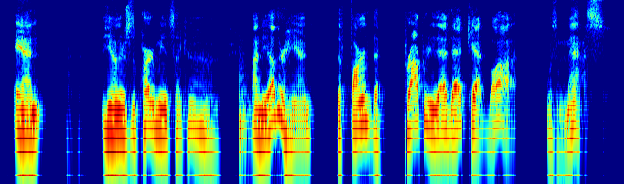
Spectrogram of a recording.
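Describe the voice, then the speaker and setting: With a Wisconsin accent, a man speaks at a fairly quick pace in a fairly high, somewhat breathy voice with lively intonation. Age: 60s. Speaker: land management consultant. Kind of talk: podcast interview.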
